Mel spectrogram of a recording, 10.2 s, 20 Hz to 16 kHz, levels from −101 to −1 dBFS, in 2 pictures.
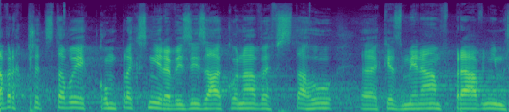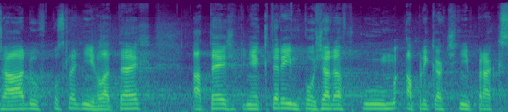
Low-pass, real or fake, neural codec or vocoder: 14.4 kHz; real; none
